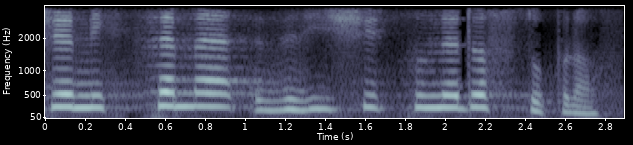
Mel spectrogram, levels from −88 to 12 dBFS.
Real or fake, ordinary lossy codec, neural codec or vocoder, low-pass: fake; AAC, 16 kbps; codec, 24 kHz, 0.9 kbps, WavTokenizer, large speech release; 3.6 kHz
